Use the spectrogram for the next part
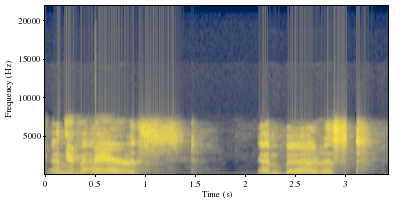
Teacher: we want to curve the tongue back to pronounce the r there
